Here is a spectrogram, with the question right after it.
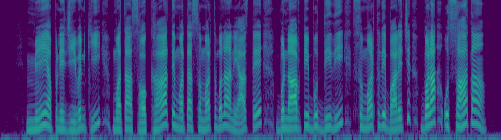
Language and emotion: Dogri, happy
